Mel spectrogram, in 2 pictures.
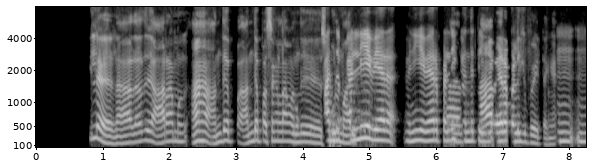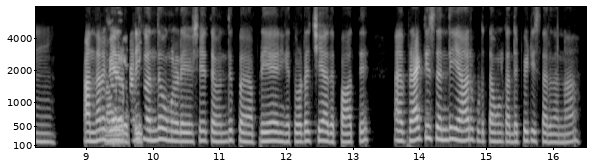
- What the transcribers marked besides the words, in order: static; mechanical hum; other background noise; distorted speech; in English: "பிராக்டிஸ்"; in English: "பீடி சார்"
- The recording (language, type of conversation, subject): Tamil, podcast, இன்றுவரை நீங்கள் பார்த்த மிகவும் நினைவில் நிற்கும் நேரடி அனுபவம் எது?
